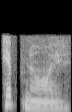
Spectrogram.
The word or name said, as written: hypnoid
